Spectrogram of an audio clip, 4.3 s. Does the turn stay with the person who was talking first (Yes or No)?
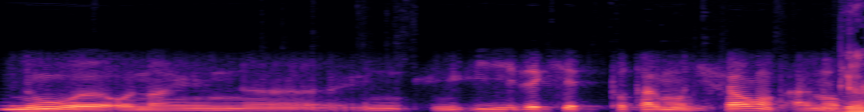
Yes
